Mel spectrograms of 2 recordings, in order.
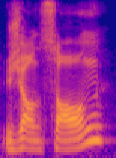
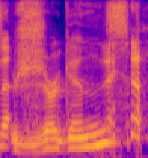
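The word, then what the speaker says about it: Jergens: identifies it, she's like, she pronounces it Janson. Janson. But it's Jurgens.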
